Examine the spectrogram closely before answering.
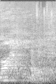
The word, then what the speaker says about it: Mahican: the difference between Mohican and Mahican? That's a great question. So, and I made that even more confusing. So the way the word is really pronounced in the Mohican language is Mahican.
